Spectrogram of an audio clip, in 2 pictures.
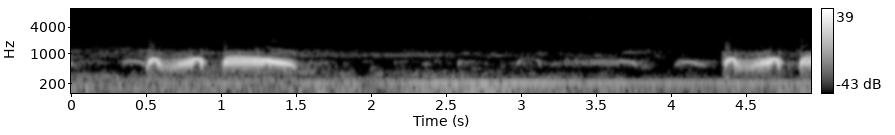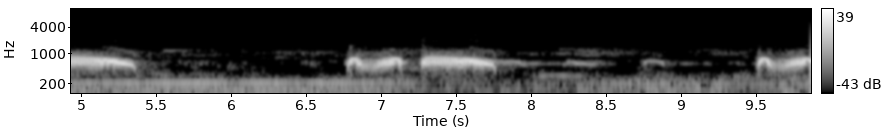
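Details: Spotted dove call used as a trapping lure: paired short coos followed by a drawn-out coo, repeated roughly every three seconds over a steady low hum.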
